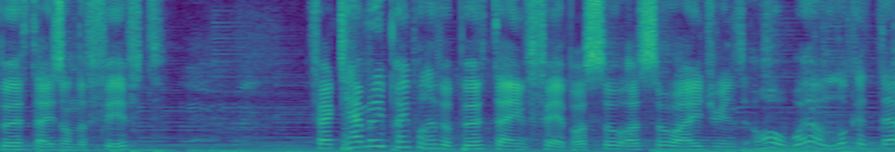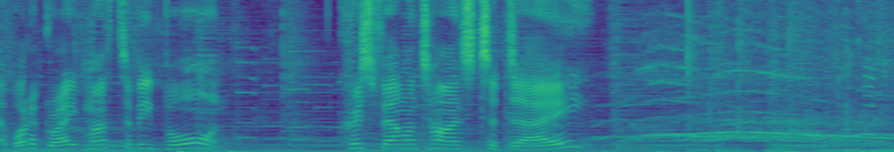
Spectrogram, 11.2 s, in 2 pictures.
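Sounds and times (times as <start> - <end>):
speech: 0.0 - 1.1, 2.0 - 9.6
crowd cheering: 7.8 - 11.1.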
